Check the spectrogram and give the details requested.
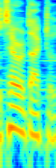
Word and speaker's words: pterodactyl: dinosaur uh is a pterodactyl just because of the silent PE there's no need for it it's just funny it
